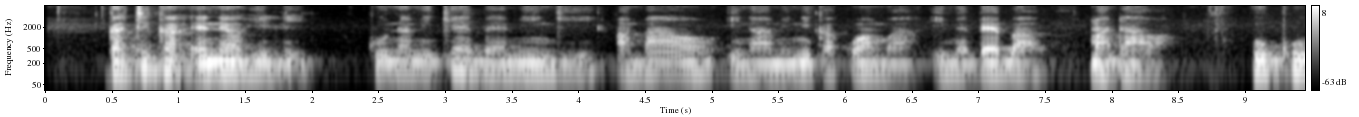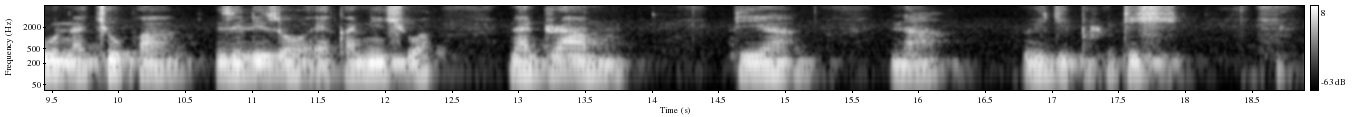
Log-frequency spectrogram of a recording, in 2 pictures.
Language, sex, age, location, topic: Swahili, male, 25-35, Kisii, health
